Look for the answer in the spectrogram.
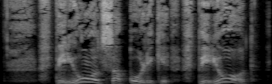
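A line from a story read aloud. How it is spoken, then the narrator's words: Strained asthmatic wheeze. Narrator (Russian): хрипел с астматическим надрывом Боголюбов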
